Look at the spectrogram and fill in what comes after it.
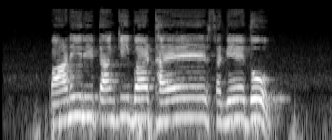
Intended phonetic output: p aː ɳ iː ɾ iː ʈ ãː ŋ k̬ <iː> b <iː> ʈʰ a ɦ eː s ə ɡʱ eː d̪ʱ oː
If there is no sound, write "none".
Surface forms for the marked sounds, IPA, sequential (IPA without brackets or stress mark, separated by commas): iː, aː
